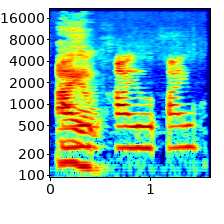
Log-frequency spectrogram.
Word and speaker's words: isle: that's it good then I'll silent s Isle like Island and IO yeah isle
